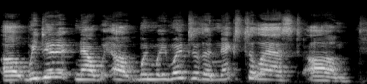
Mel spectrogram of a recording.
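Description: High-voiced animated middle-aged man from Texas. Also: moderate pace. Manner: animated anecdotes with lively acted-out quotes. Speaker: guest musician. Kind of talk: casual storytelling interview.

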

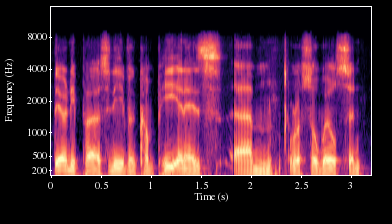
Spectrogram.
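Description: Man, low voice, dry close sound, podcast host, casual chat. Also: fairly quick, no echo. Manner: leads the segment, many restarts.

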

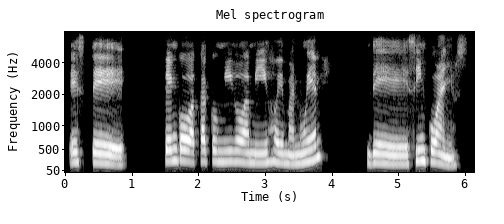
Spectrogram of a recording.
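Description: A woman from El Salvador with a Salvadoran accent, giving a slow, hesitant personal testimony as a migrant, with many fillers. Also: medium pitch, steady tone, mellow, dry recording, dull audio. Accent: Salvadoran Spanish. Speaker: interviewee, migrant. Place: Ciudad Juárez.

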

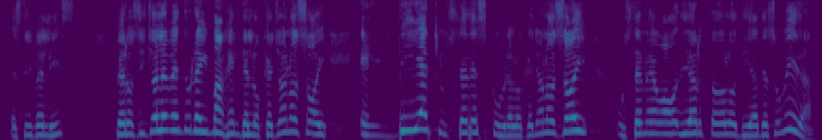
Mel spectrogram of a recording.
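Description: High-voiced pastor preaching. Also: male voice. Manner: animated, humorous preaching with acted-out voices. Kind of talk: sermon. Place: large church hall. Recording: long hall reverb.

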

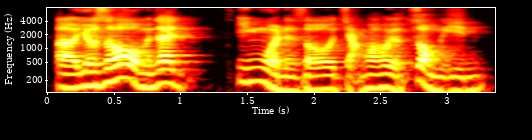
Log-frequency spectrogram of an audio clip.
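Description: A young man from Taiwan, co-hosting a casual podcast chat, jokey and leading the talk. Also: medium pitch. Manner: quick, lively, jokey, leads the talk. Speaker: podcast co-host.

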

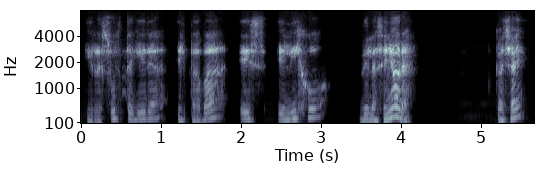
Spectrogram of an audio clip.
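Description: A Chilean man hosting a casual talk show, animated and swearing as he tells a story. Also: high voice, a little slow, dry recording, dull audio.

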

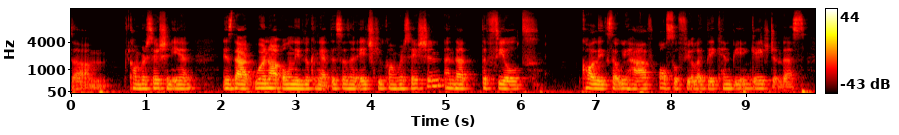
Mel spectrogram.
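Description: A woman from Malawi who represents humanitarian staff speaks earnestly as a guest in a podcast conversation, often circling back with fillers and restarts. Her voice is low-pitched, and the room is echoey.

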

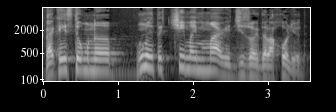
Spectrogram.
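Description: A man hosting a podcast in casual chat, relaxed and joking with his guest. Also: a little high. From Romania. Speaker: podcast host.

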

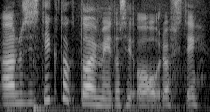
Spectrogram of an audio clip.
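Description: A woman's voice: mid-range voice, lively intonation, noisy background. A woman in her twenties from northern Finland, a guest chatting casually with lots of fillers. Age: 20s. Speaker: guest, content creator. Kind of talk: casual chat.

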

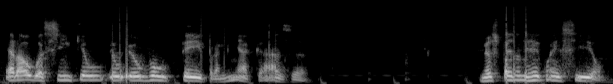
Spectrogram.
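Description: Gravelly, husky man preaching a testimony. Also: high-pitched, normal speed, warm tone, dry recording, muffled recording, soft background music. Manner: emotional storytelling with many restarts. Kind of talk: sermon testimony.

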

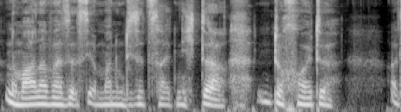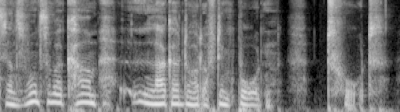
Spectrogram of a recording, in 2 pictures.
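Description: A man voicing a nervous middle-aged lover who speaks quietly and hesitantly. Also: mid-range voice, unhurried, breathy edge. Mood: hushed. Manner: hushed, hesitant. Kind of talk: audiobook acting.

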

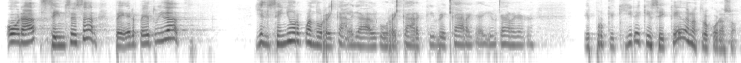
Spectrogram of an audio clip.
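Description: A man's voice: sits high, expressive, creaky, a little mellow, slightly rough. Preacher guy, drags out the big words, keeps asking the church questions, lots of hall echo. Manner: emphatic, stretches key words slowly, asks the congregation questions. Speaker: pastor. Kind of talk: sermon.

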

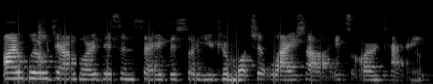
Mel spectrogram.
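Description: A woman's voice: a little high, fairly even intonation, normal speed, bright, forceful tone, low-quality recording. A woman co-hosting a casual chat, talking in a breezy, joking way with casual swearing. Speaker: co-host.

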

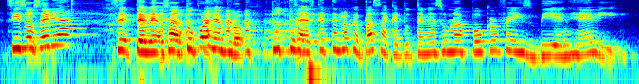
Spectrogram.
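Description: A woman chats with friends on a podcast. She talks in slangy, filler-heavy bursts. Her voice sits a little high. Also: normal speed, pushed and bright. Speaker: podcast co-host. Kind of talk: casual chat.

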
